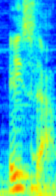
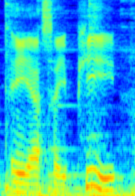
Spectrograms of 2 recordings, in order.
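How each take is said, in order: First: It is spoken as one single word. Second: Each letter is spoken separately. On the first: "or pronounce like a word" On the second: "we can say this acronym letter by letter"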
